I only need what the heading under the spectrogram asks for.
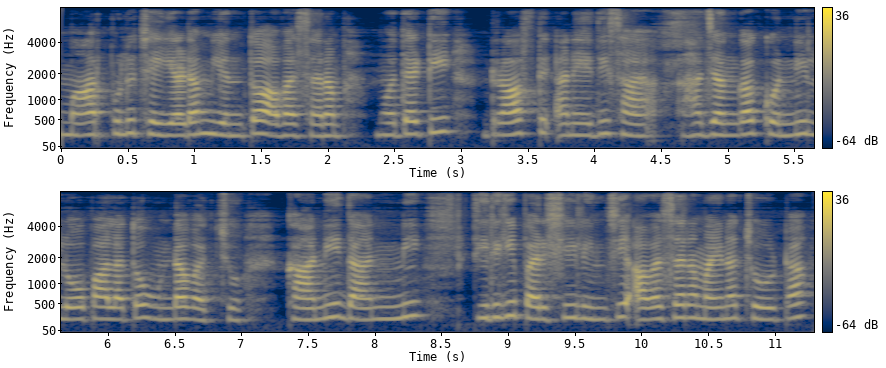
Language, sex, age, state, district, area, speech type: Telugu, female, 18-30, Andhra Pradesh, Sri Satya Sai, urban, spontaneous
